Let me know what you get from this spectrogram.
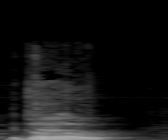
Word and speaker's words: Dalot: And you have Dalot. Did I pronounce that right? – Dalot.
